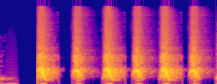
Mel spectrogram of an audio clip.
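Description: Animated-intro sound effects: a quick, even run of short pops, about three a second.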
